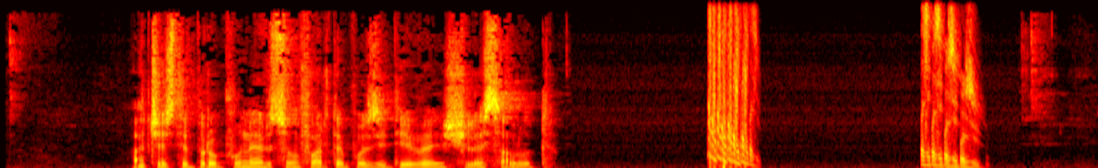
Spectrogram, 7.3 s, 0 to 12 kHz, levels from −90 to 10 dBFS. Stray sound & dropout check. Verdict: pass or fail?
fail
